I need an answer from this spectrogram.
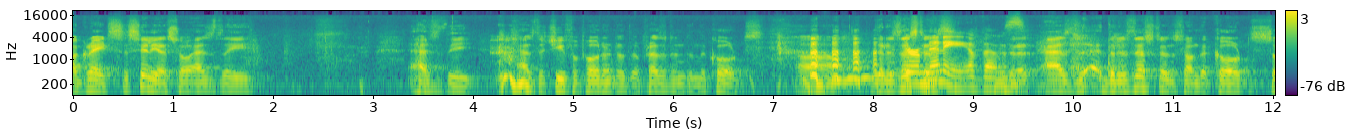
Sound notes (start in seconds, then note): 7.0 panelists laughing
